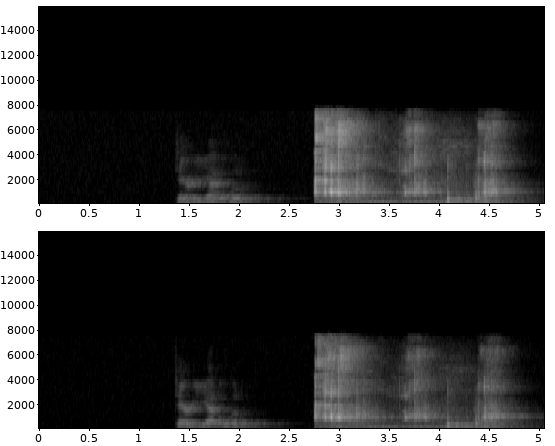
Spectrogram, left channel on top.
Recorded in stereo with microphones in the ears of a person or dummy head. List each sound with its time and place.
1.4 s a man speaking: 50° right (ahead or behind), 0.9 m; by 3.7 s 85° right, 3 m
2.8 s chewing: 15° left (ahead or behind), 0.6 m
